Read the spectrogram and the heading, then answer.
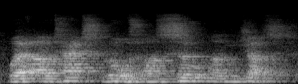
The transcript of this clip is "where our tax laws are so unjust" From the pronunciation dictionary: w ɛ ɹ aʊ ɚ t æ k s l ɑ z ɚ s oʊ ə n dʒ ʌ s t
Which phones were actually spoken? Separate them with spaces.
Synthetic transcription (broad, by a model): w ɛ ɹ aʊ ɚ t æ k s l ɑ z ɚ s oʊ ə n dʒ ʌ s t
